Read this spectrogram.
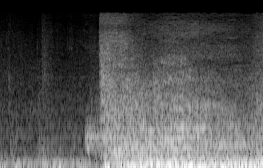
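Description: Weapons clash and strike loudly in a fight.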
